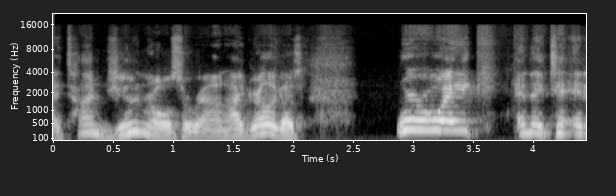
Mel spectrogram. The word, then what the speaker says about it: hydrilla: and they went that's hydrilla uh it rhymes with Godzilla uh it's horrible it's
